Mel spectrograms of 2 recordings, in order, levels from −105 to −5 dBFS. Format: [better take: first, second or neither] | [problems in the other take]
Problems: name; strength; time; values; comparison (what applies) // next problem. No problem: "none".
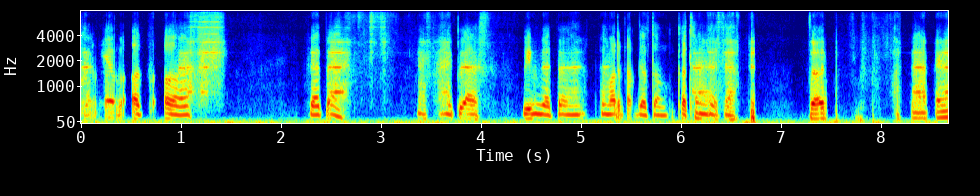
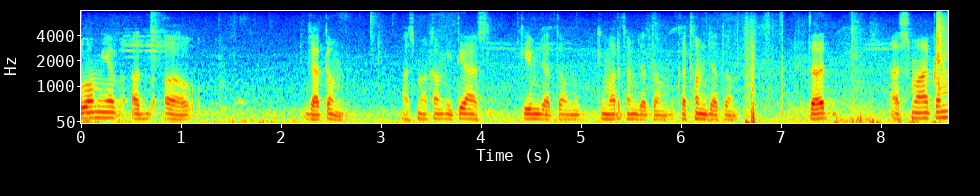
second | noise reduction (neural diffusion model UNIVERSE++)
